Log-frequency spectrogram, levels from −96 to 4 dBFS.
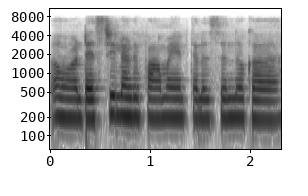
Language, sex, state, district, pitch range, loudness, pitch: Telugu, female, Andhra Pradesh, Annamaya, 190-200 Hz, -16 LUFS, 195 Hz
